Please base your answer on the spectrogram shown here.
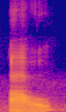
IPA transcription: aʊ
